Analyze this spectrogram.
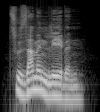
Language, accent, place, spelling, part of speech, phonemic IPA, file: German, Germany, Berlin, zusammenleben, verb, /t͡suˈzamənˌleːbn̩/, De-zusammenleben.ogg
- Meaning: 1. to live together 2. to adapt to each other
